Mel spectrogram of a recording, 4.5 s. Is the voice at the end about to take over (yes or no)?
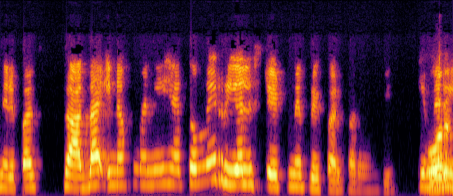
yes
